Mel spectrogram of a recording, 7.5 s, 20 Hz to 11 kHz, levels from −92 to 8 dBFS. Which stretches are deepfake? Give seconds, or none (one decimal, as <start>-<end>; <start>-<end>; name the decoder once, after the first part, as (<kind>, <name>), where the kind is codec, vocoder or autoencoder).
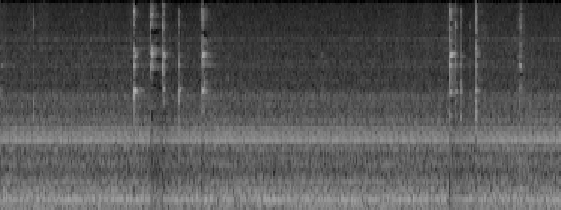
0.0-3.0 (vocoder, BigVGAN v2)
